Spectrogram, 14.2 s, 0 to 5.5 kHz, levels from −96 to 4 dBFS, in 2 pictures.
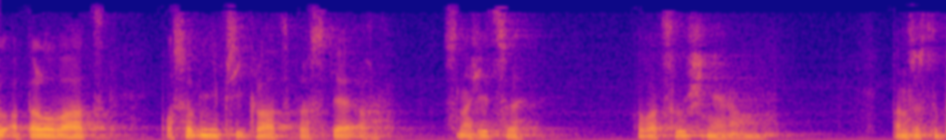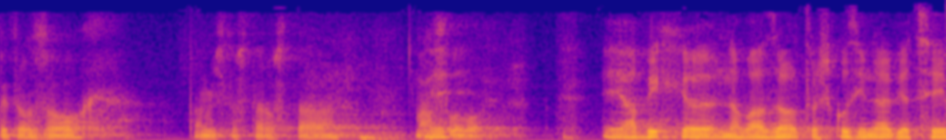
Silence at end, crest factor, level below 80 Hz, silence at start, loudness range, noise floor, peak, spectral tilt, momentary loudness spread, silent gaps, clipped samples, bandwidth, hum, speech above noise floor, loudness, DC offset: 0 s; 20 dB; -48 dBFS; 0 s; 9 LU; -55 dBFS; -2 dBFS; -11 dB/octave; 18 LU; none; under 0.1%; 5.2 kHz; none; 36 dB; -21 LUFS; 0.2%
